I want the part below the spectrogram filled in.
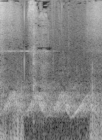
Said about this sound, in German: Entschuldigung für die laute Sirene.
